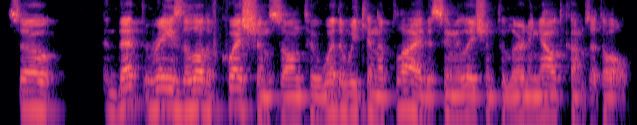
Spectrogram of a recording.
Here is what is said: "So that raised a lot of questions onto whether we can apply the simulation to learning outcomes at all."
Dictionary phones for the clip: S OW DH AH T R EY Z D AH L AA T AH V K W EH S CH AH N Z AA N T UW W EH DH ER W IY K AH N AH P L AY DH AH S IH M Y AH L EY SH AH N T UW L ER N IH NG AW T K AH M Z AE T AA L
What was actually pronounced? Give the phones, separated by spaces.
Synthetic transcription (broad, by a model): S OW DH AH T R EY Z D AH L AA T AH V K W EH S CH AH N Z AA N T UW W EH DH ER W IY K AH N AH P L AY DH AH S IH M Y AH L EY SH AH N T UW L ER N IH NG AW T K AH M Z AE T AA L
